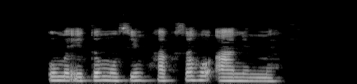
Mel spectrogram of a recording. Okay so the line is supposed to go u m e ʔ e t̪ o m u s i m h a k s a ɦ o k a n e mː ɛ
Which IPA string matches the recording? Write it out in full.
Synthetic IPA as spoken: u m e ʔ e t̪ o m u s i m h a k s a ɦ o ʔ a n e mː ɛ

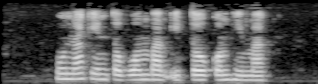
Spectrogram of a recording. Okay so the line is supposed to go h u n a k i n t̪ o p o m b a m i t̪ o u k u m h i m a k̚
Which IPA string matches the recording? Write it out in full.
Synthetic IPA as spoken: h u n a k i n t̪ o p o m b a m i t̪ o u k o m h i m a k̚

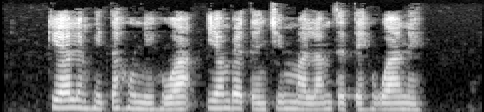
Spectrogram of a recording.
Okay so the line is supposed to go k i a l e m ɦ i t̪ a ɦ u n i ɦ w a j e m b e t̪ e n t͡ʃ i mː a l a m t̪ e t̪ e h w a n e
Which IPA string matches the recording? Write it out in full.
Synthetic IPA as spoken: k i a l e m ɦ i t̪ a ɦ u n i ɦ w a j a m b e t̪ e n t͡ʃ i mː a l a m t̪ e t̪ e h w a n e

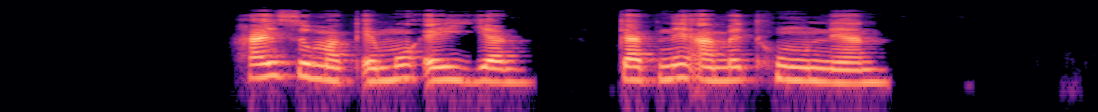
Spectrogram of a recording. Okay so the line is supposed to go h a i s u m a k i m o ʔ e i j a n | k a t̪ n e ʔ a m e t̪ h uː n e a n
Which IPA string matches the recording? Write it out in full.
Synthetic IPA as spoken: h a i s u m a k e m o ʔ e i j a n | k a t̪ n e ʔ a m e t̪ h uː n e a n

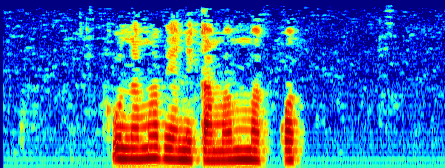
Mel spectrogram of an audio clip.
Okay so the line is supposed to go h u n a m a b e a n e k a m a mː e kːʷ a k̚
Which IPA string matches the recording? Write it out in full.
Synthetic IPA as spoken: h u n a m a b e a n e k a m a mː a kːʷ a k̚

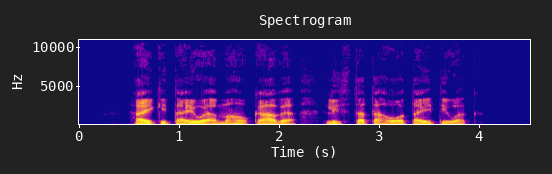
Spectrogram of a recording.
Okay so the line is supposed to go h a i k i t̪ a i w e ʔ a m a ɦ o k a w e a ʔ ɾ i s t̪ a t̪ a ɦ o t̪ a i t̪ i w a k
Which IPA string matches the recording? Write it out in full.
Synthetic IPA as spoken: h a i k i t̪ a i w e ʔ a m a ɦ o k a β e a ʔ l i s t̪ a t̪ a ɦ o t̪ a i t̪ i w a k

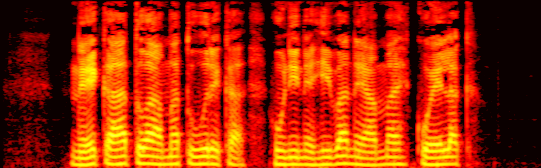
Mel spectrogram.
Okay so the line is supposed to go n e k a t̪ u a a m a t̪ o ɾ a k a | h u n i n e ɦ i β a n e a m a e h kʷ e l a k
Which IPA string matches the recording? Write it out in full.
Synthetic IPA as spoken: n e k a t̪ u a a m a t̪ u ɾ e k a | h u n i n e ɦ i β a n e a m a e h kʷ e l a k

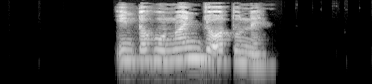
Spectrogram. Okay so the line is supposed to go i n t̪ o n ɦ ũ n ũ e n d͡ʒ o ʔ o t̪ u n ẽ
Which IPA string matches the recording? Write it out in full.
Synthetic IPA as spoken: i n t̪ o ɦ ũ n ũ e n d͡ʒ o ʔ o t̪ u n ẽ

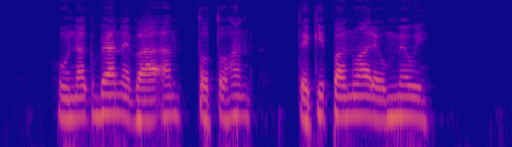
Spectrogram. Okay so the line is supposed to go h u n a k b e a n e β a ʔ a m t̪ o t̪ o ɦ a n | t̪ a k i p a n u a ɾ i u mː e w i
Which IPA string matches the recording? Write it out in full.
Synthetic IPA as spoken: h u n a k b e a n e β a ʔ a m t̪ o t̪ o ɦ a n | t̪ e k i p a n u a ɾ e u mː e w i

